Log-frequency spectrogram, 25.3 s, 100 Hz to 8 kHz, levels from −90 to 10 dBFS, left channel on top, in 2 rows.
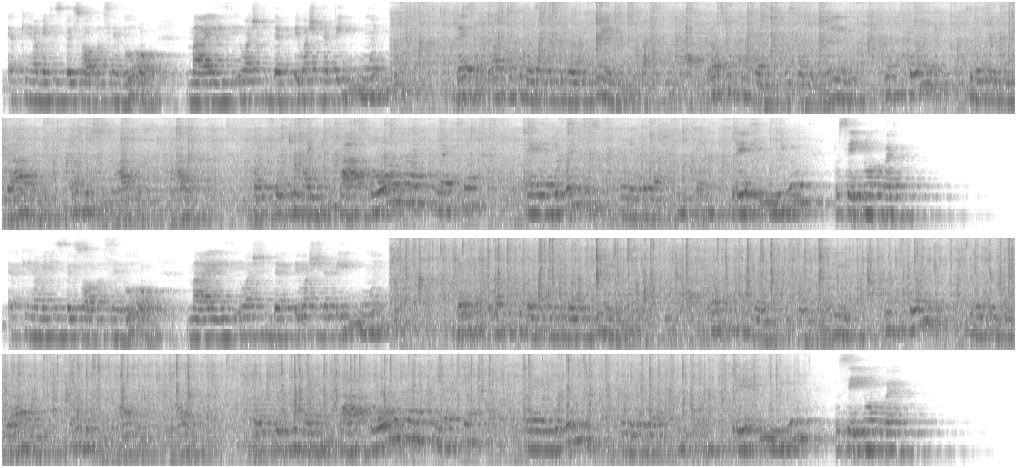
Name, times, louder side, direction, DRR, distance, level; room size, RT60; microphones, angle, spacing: voice 1, 0.1-1.9 2.3-5.0 5.6-10.6 11.0-11.7 12.1-15.1 15.7-18.7 19.2-22.7 23.1-23.8, left 1 dB, 35° left, -1 dB, 3.1 m, -39 dB
sound 1, 4.8-22.8, right 4 dB, 50° right, 1.1 m, -42 dB
19.0 x 12.5 x 2.8 m, 1.1 s
head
